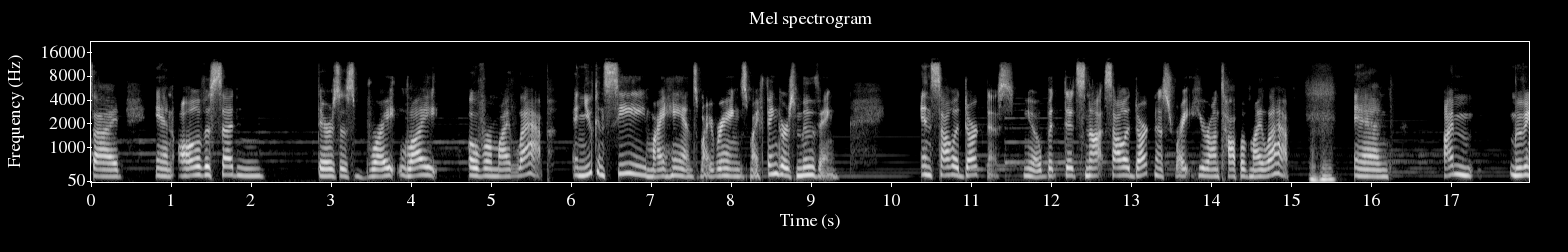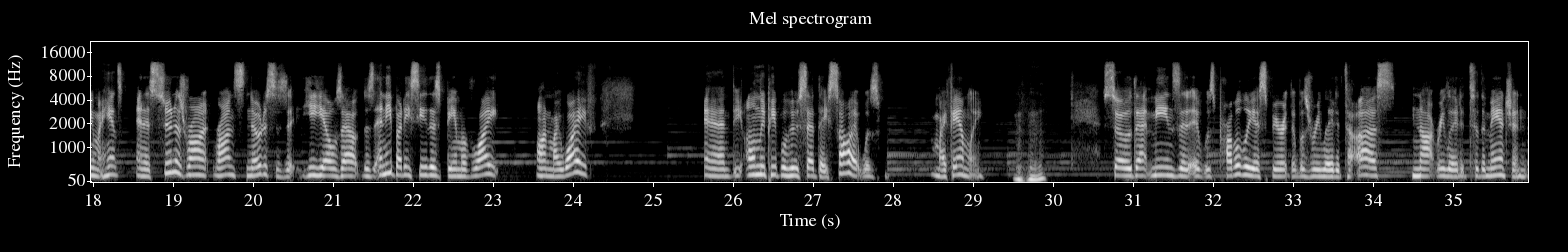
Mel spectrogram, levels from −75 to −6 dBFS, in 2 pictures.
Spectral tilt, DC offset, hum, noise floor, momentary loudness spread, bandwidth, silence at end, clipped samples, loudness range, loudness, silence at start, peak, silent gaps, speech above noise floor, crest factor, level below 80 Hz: -3 dB/octave; under 0.1%; none; -58 dBFS; 9 LU; 13 kHz; 0 s; under 0.1%; 3 LU; -20 LUFS; 0 s; -6 dBFS; none; 38 dB; 16 dB; -58 dBFS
